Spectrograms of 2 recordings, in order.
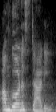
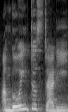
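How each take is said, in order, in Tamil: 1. 'Going to' 'gonna' என்று சுருக்கப்படுகிறது. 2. 'Going to' முழுமையாகச் சொல்லப்படுகிறது. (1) "கானா இல்லை கோனா எப்படி வேணாலும் சொல்லலாம்" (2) "இந்த மாதிரி கோயிங் டுன்னு சொல்கிறதுக்கு"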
